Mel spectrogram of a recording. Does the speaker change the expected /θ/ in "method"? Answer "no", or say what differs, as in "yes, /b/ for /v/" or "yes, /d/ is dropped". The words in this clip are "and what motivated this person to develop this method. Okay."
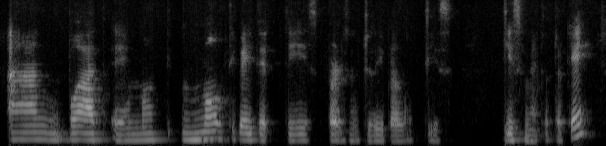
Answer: yes, /t/ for /θ/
